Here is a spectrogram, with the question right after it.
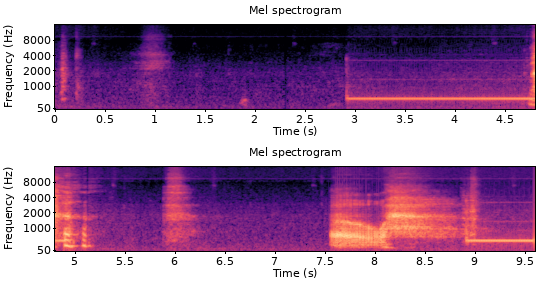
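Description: A cell phone ringing on a call, two flat steady ring tones a few seconds apart, with brief speech between them and a voice answering.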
